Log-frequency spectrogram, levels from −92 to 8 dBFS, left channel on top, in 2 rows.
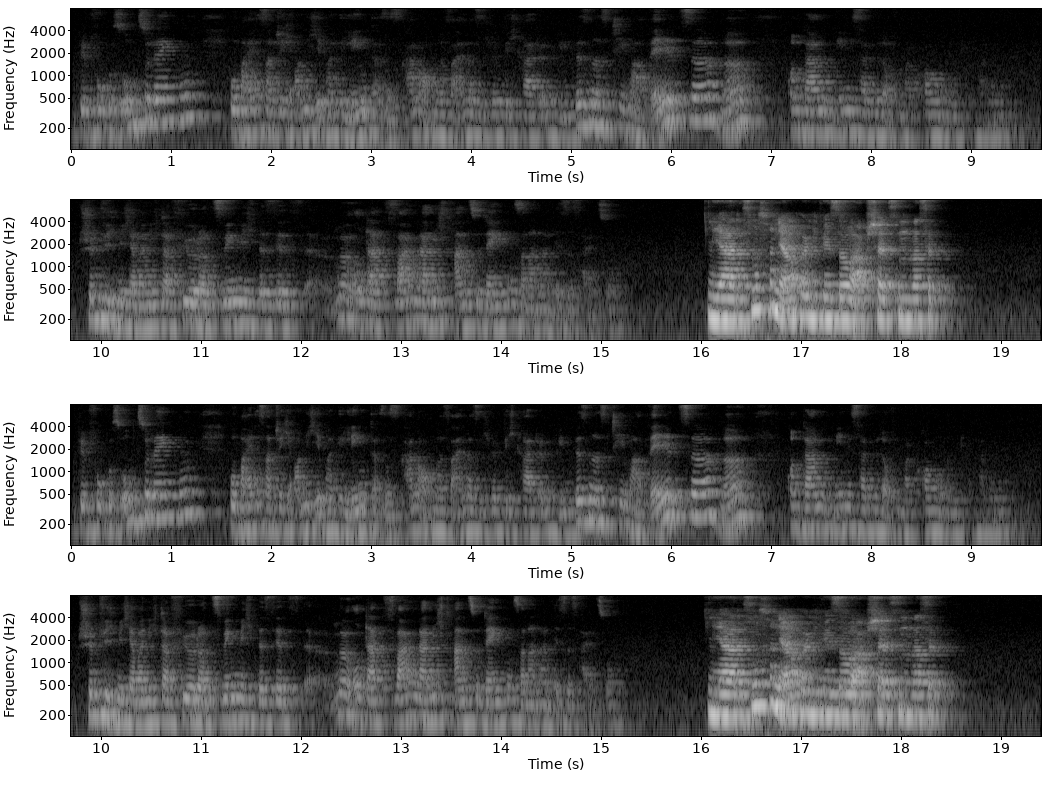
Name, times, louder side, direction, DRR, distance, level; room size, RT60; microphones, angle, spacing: voice 1, 0.1-6.8 7.2-9.4 9.8-11.9 12.2-15.2, right 1 dB, 65° right, 1 dB, 0.5 m, -40 dB
voice 2, 16.1-18.3, left 2 dB, 35° left, 0 dB, 0.4 m, -24 dB
2.2 x 2.0 x 2.8 m, 0.65 s
head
